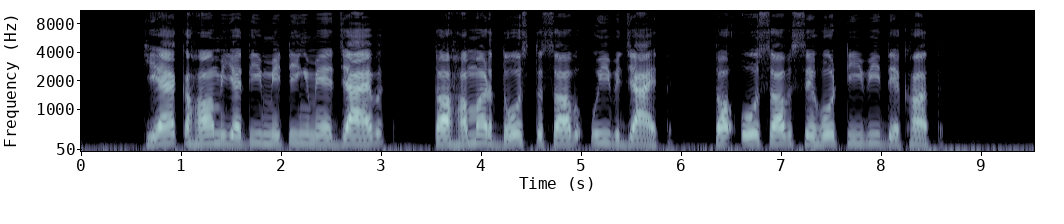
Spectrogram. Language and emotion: Maithili, neutral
